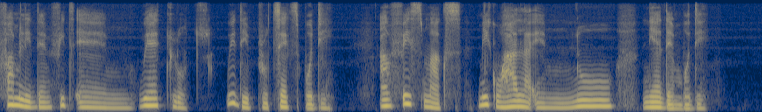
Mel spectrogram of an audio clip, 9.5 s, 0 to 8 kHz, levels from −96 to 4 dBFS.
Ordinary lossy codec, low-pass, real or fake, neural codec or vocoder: none; 7.2 kHz; real; none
